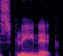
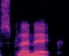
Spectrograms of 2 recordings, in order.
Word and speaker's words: splenic: okay so I um I'm a spleenic projector or splenic again like another slight difference of pronunciation there and what they what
